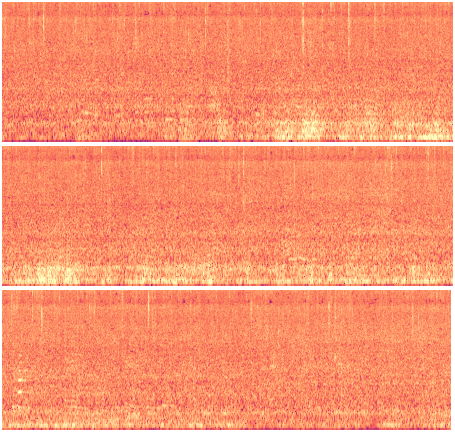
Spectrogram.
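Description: Heavy rain falling steadily in a thunderstorm, with a long roll of thunder that builds about four seconds in, is loudest a few seconds later and slowly fades.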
